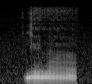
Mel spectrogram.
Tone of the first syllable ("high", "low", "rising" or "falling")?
low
